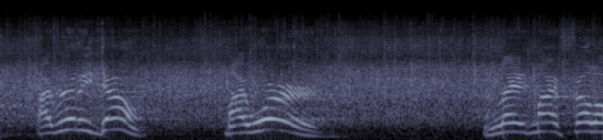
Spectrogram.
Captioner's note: applause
